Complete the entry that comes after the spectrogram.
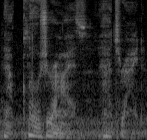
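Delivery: soft whispered hypnotist cue. Acted. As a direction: breathe the words, barely voiced. Opening whispered hypnotic instructions.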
